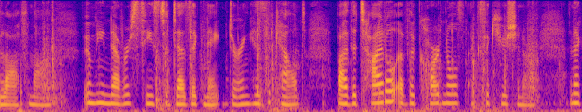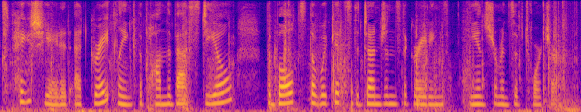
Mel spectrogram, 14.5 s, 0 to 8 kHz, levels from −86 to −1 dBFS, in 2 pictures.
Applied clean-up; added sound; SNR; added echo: none; Thump, thud; 13 dB; none.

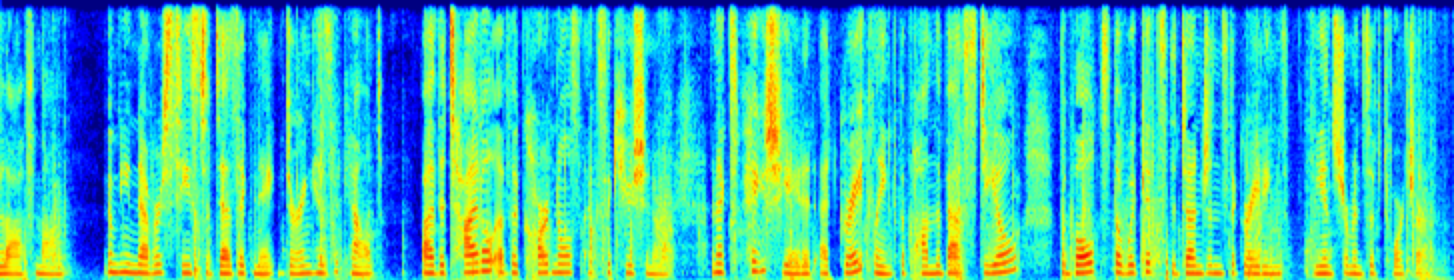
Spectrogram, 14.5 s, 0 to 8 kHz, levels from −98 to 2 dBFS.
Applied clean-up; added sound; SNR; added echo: neural mask model RNNoise.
